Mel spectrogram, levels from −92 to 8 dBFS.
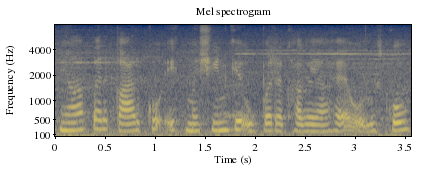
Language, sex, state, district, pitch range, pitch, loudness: Hindi, female, Haryana, Rohtak, 190-215 Hz, 200 Hz, -16 LUFS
